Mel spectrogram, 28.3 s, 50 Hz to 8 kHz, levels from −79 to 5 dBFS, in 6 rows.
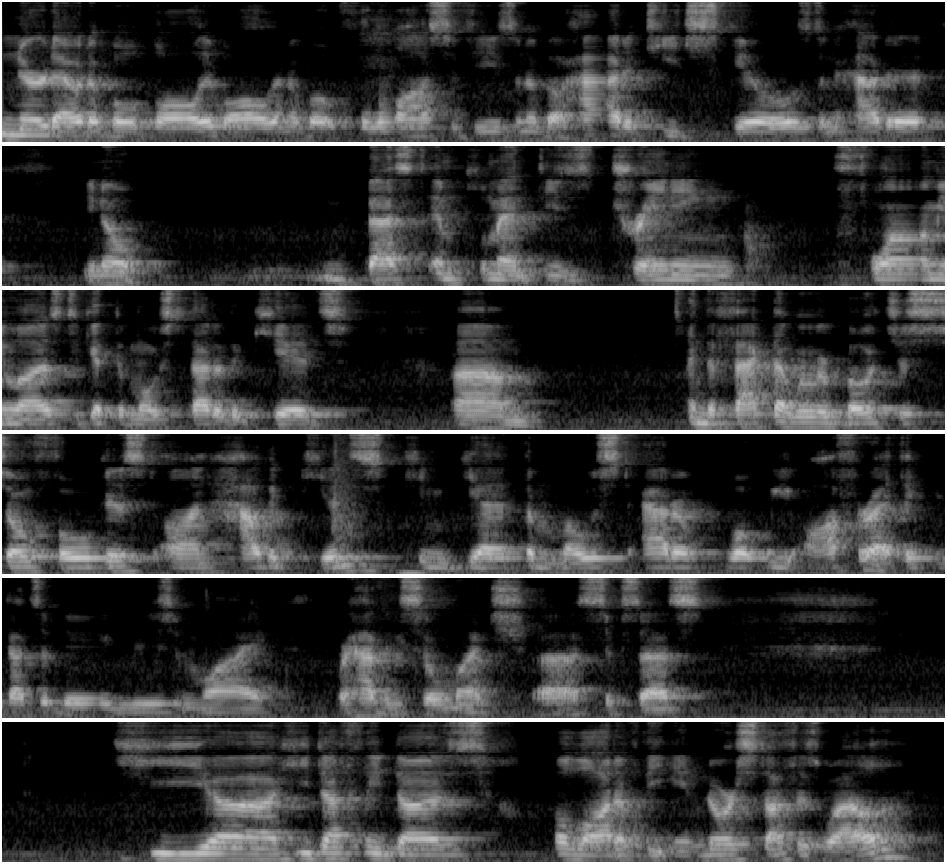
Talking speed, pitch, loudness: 170 wpm, 125 Hz, -23 LUFS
